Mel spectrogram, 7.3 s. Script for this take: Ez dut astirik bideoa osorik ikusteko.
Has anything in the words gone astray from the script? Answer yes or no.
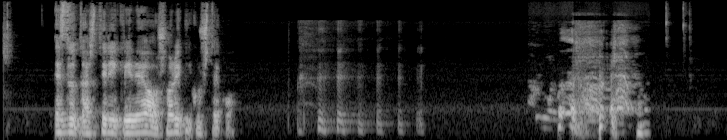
no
